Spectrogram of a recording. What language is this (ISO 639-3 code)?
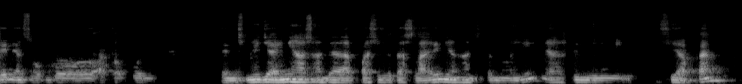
ind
